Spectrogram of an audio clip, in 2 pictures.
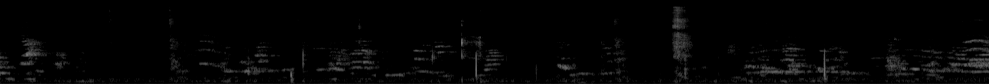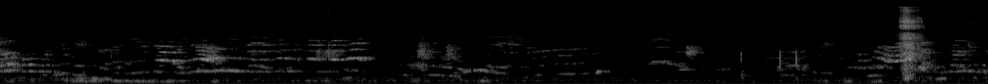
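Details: Pygmy marmoset; infant call; newborn calling for its mother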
